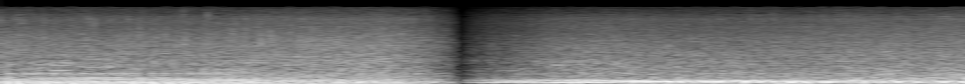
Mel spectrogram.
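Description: Cars passing slowly on a wet road, engines running over the hiss of wet tyres. The sound drops out abruptly a little over two seconds in, then comes back with a stronger, deeper engine note.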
